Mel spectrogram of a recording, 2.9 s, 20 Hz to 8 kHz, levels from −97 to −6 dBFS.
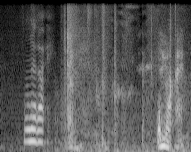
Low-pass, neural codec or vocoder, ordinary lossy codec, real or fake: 7.2 kHz; codec, 16 kHz, 2 kbps, FreqCodec, smaller model; none; fake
